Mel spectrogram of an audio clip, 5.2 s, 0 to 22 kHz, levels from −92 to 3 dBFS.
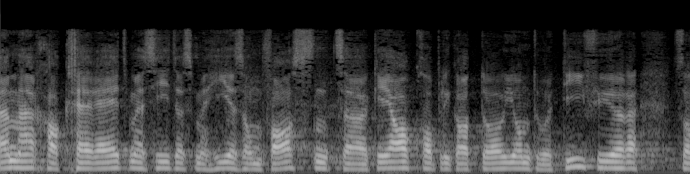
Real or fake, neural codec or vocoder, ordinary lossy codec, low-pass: real; none; none; 10.8 kHz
